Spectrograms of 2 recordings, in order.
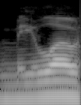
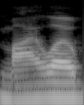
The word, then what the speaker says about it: Milo: Oh, yeah, this is Milo and he's going in the top tier. I really like his design. And I'm saying his name is Milo, not Mylo, because he's German.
